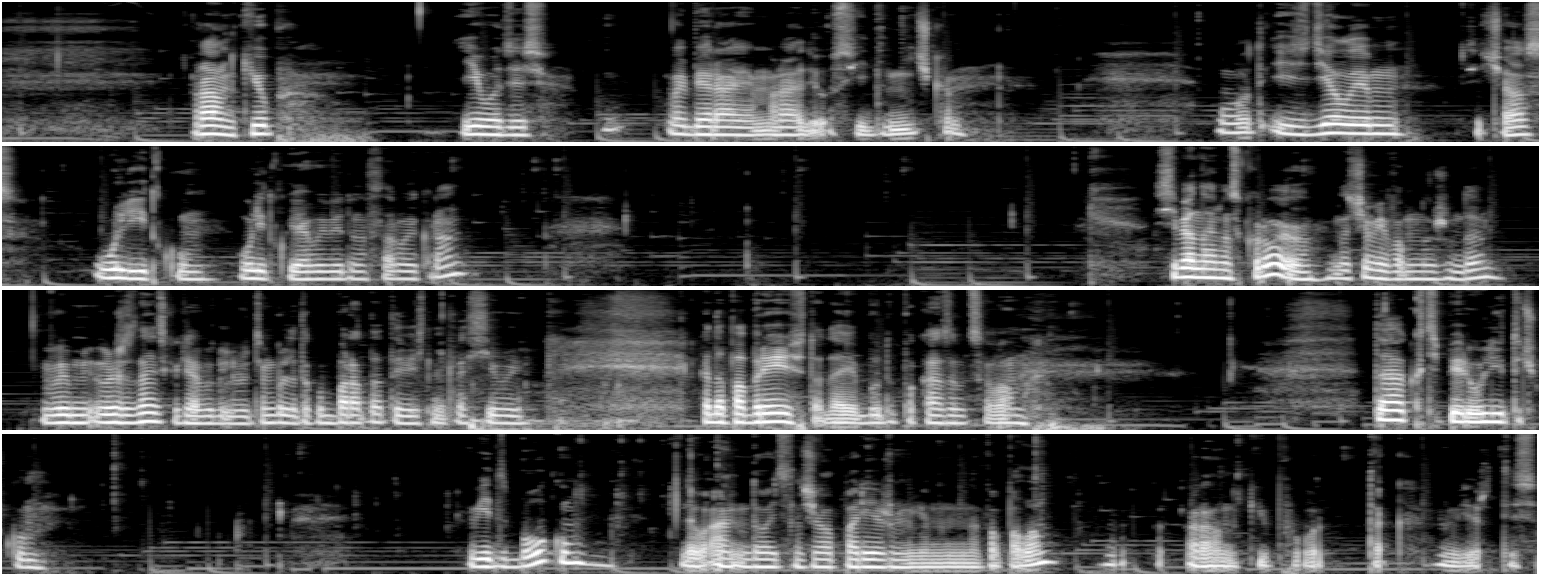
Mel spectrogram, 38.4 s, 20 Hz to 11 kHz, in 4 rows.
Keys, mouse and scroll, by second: 2.2-3.6 scroll up 2, 3.6-6.5 drag, 6.5-9.2 middle drag, 29.4-30.5 middle drag, 30.5 click, 31.1 KP_3, 32.2 click, 32.9-33.6 middle drag, 33.6 Tab, 33.8 middle click, 34.2 z, 34.4-35.4 middle drag, 35.4 KP_7, 36.4 click.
